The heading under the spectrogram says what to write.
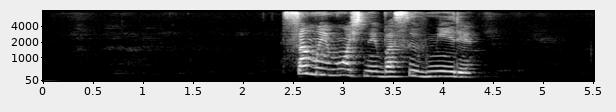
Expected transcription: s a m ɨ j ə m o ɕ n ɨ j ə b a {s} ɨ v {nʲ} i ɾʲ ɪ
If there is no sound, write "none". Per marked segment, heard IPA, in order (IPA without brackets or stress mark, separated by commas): s, mʲ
